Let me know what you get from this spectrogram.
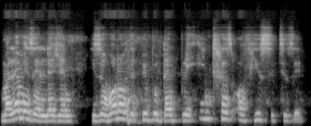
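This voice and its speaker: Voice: medium pitch, fast talker, warm tone, slightly rough. A reaction video host giving casual commentary and reading out viewer comments. The talk rambles, with frequent "like" and restarts. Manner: rambling, heavy use of "like" and restarts. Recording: dull lo-fi sound.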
